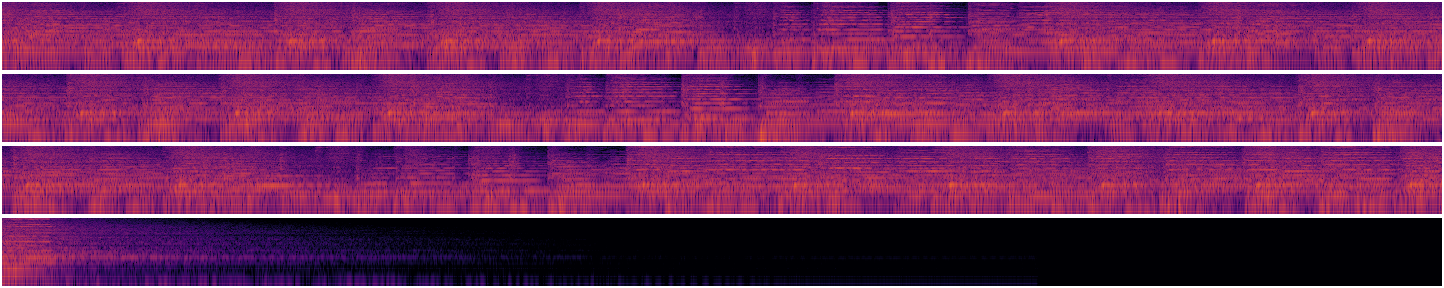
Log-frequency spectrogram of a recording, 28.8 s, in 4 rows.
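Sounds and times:
drumline cymbals crashing: 0.0 - 4.6, 5.2 - 10.8, 11.4 - 16.2, 17.6 - 22.9
drumline playing: 0.0 - 22.6.

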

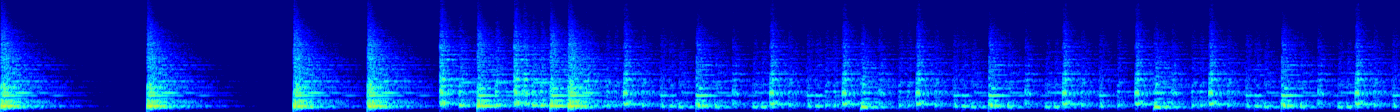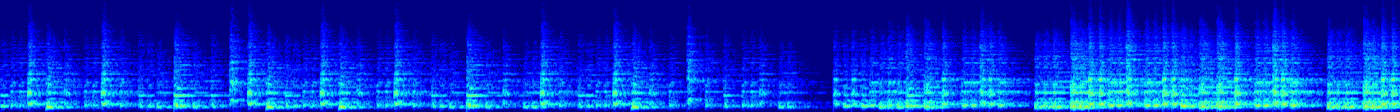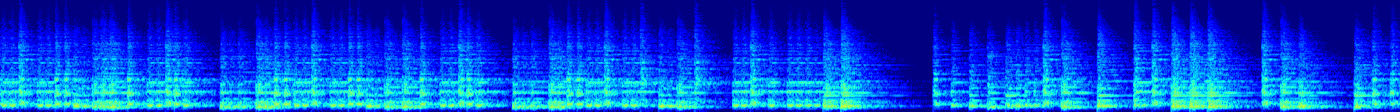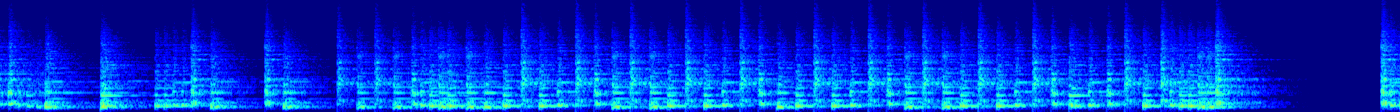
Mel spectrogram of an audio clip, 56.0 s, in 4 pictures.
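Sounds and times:
tenor drums: 0.0 - 0.4, 1.5 - 1.9, 3.0 - 36.8, 37.4 - 54.5, 55.8 - 56.0.

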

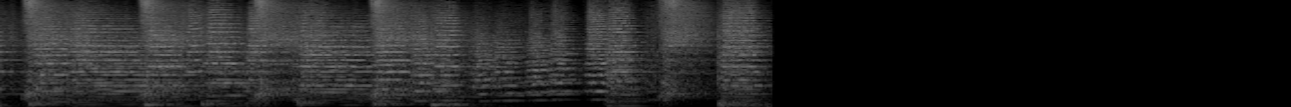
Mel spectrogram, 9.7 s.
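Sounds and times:
cymbals: 0.0 - 5.8
drumline: 0.0 - 5.8.

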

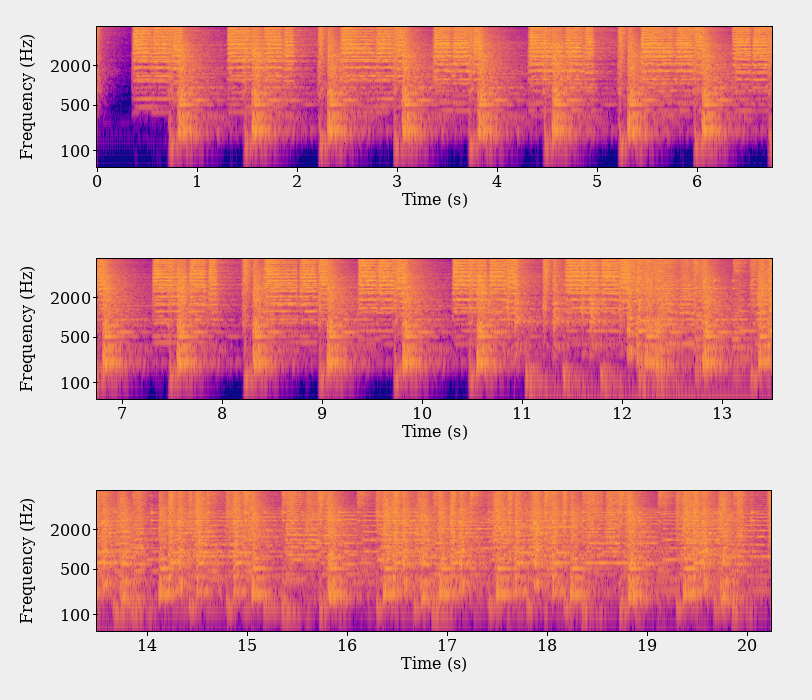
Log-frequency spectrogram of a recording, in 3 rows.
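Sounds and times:
drumline playing: 0.6 - 20.2
tenors singing: 12.1 - 20.2.

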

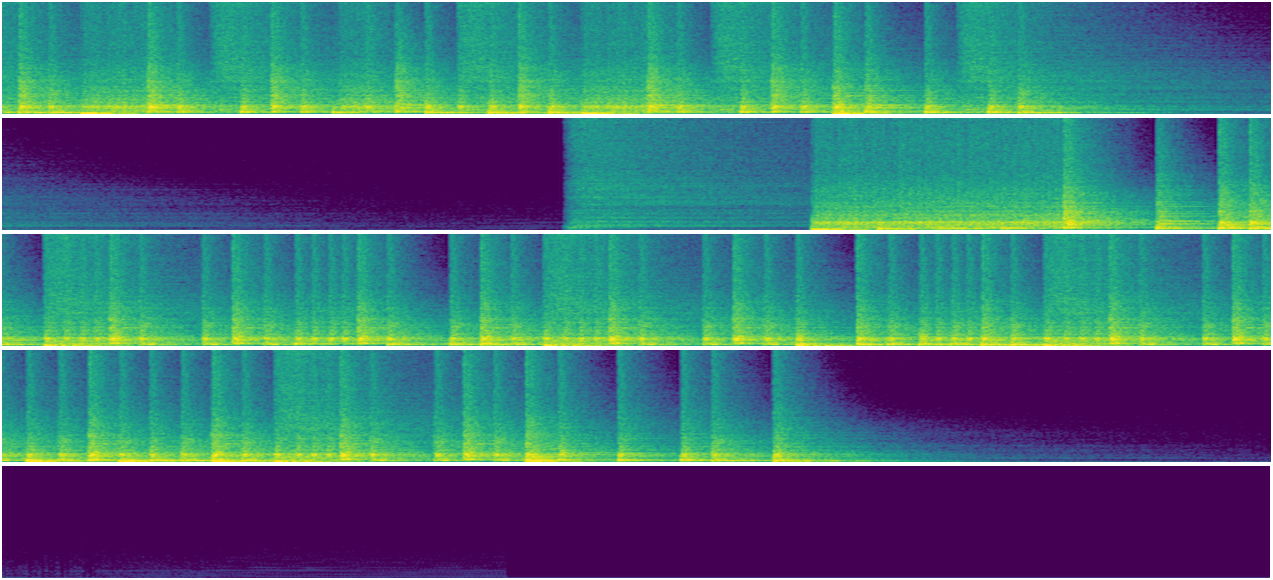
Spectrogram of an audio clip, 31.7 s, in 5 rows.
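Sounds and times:
full drumline playing: 0.0 - 5.4, 10.4 - 23.4.

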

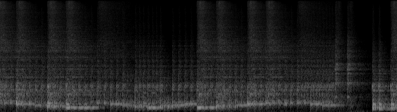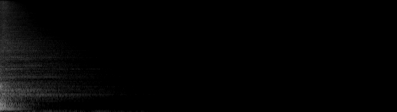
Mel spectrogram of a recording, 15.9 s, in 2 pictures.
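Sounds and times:
drumline playing a cadence: 0.0 - 9.0.

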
